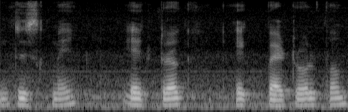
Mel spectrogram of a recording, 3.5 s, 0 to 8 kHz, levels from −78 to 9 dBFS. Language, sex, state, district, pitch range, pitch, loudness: Hindi, male, Bihar, Gopalganj, 120-130 Hz, 125 Hz, -23 LUFS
